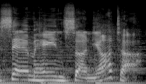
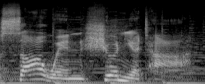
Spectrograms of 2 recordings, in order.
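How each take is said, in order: First: Samhain is said as sam-hain. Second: Samhain is said as sow-in. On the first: The speaker calls it wrong. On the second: The speaker calls it right.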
